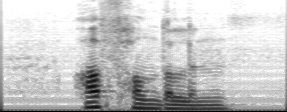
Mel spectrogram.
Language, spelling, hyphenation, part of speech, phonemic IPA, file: Dutch, afhandelen, af‧han‧de‧len, verb, /ˈɑfˌɦɑndələ(n)/, Nl-afhandelen.ogg
- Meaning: to argue out, settle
